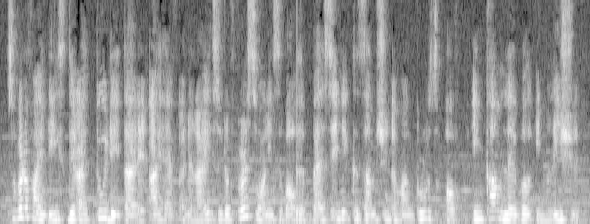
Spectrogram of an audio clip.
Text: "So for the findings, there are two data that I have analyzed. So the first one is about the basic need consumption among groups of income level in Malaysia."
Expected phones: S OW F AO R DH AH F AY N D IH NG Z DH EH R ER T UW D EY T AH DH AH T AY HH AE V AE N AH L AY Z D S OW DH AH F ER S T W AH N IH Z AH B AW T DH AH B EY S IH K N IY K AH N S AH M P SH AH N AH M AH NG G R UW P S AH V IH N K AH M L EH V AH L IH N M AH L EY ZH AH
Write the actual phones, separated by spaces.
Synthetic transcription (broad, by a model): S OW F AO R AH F AY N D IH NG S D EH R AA T UW D EY T AH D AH T AY HH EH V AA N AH L AY S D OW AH F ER S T W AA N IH S AH B AW T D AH B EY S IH N IY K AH N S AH M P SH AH N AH M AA NG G R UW S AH F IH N K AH M L EH V AH L IH N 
